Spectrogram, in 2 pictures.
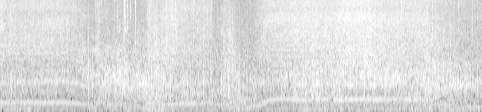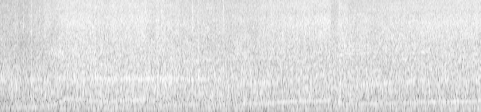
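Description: Exhaust pops and crackles when the throttle lifts.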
